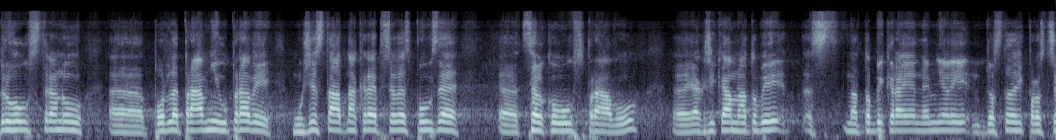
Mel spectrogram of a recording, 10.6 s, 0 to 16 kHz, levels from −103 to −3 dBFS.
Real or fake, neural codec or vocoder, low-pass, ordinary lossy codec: fake; vocoder, 22.05 kHz, 80 mel bands, Vocos; 9.9 kHz; Opus, 16 kbps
